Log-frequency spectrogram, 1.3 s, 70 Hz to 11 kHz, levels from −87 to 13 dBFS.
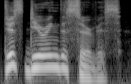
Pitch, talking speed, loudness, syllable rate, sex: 155 Hz, 185 wpm, -18 LUFS, 6.0 syllables/s, male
